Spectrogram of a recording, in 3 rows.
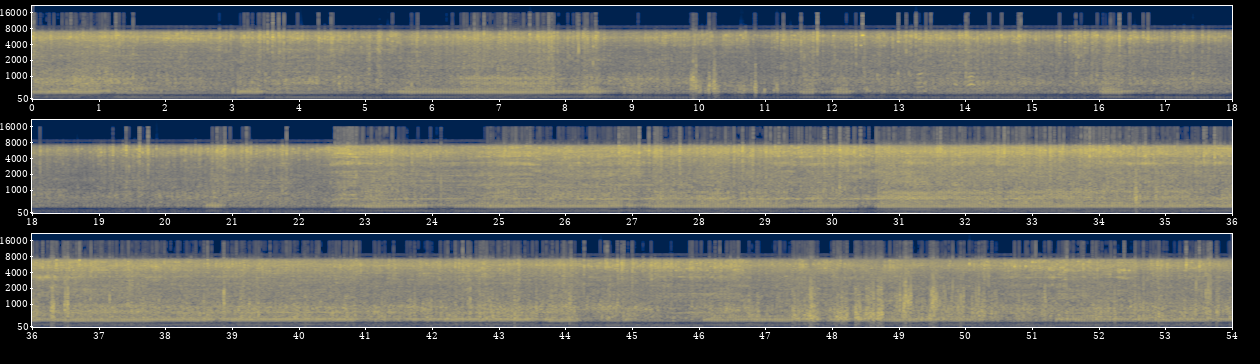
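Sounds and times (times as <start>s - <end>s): quad bike engine running: 0.0s - 54.0s.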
